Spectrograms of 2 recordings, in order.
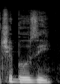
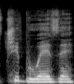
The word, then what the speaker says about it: Chibueze: it's not Chibuzi. It's Chibueze. Because you fucking white people don't know how to pronounce Igbo names.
